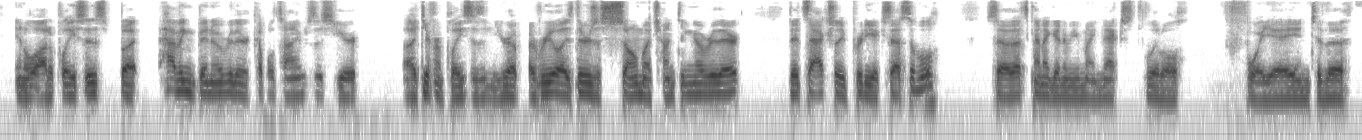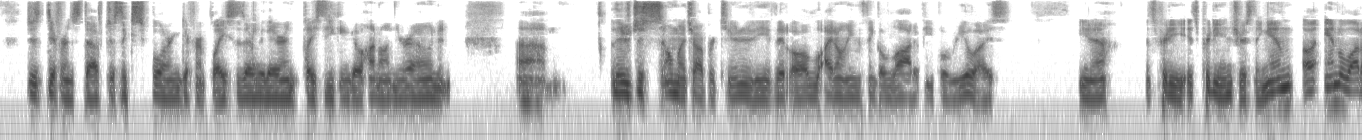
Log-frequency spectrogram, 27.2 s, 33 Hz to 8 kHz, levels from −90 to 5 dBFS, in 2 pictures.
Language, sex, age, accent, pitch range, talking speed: English, male, 20-39, American, 90-105 Hz, 205 wpm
